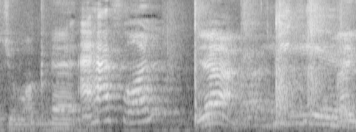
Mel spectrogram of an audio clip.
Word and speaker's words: Jumoke: Jumoke. Yeah. That's the global, you know, pronunciation of her name, but her real name is Jumoke.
